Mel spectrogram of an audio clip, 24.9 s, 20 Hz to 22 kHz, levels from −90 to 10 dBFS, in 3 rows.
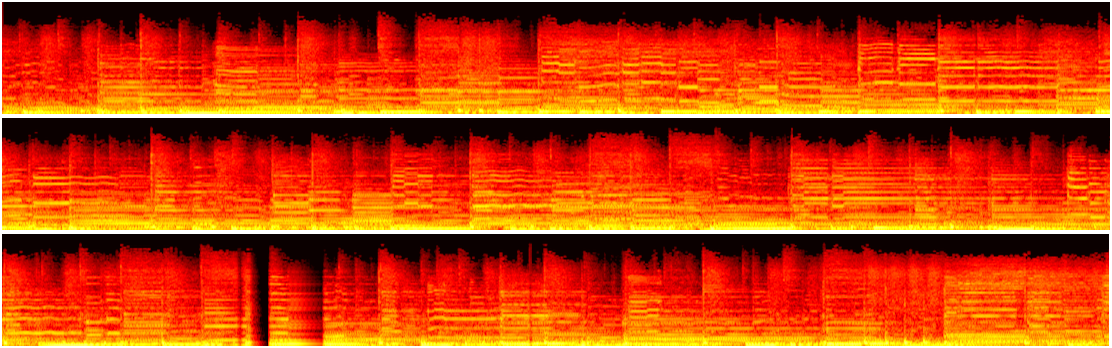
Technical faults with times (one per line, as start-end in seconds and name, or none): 18.37-18.43 short stall from a late packet
18.47-19.04 call audio freeze
20.56-20.60 short stall from a late packet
